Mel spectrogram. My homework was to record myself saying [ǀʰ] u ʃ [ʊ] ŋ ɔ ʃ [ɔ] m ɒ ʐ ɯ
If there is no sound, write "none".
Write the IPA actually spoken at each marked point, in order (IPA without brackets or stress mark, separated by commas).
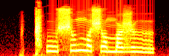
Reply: ǁʰ, ʊ, ɔ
